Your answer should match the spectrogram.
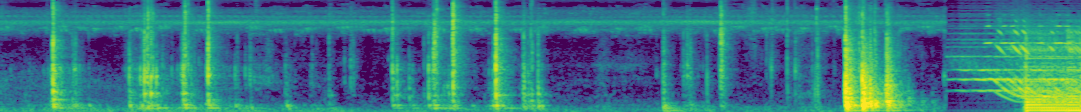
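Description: Scattered metal clicks and knocks of a hand socket driver and its socket working loose the nuts on a Stromberg carburettor's air filter cover, with a steady high insect buzz behind. A louder cluster of knocks comes near the end, then music starts.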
